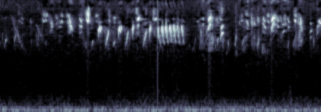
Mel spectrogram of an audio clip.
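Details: Wild European goldfinch singing in nature: a fast, high tinkling twitter of varied chirps running throughout, broken midway by a short buzzy trill of rapidly repeated notes, over a steady low background rumble.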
